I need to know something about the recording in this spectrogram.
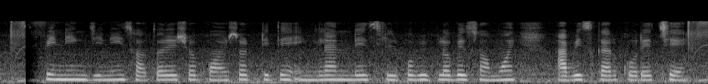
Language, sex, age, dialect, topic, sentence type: Bengali, female, 18-24, Western, agriculture, statement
